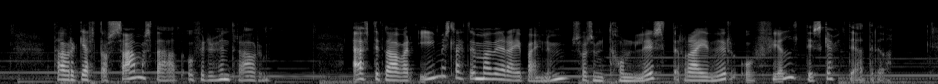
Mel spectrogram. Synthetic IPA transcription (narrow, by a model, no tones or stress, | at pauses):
θaðvaɾcɛr̥t̪awsaːmast̪aːðɔɣfɪɾɪɾ̥ɦʏnt̪ɾaaːwɾʏm | ɛft̪ɪɾ̥θaðvaɾiːmɪslɛxt̪ʏmːaðvɛːɾaipa̰ːjnʏmsvɔsɛmt̪ʰownlɪst̪raːjðʏɾɔ̰ɣfjœ̰lt̪ɪscɛm̥t̪ɪa̰t̪ɾɪ̰ːða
